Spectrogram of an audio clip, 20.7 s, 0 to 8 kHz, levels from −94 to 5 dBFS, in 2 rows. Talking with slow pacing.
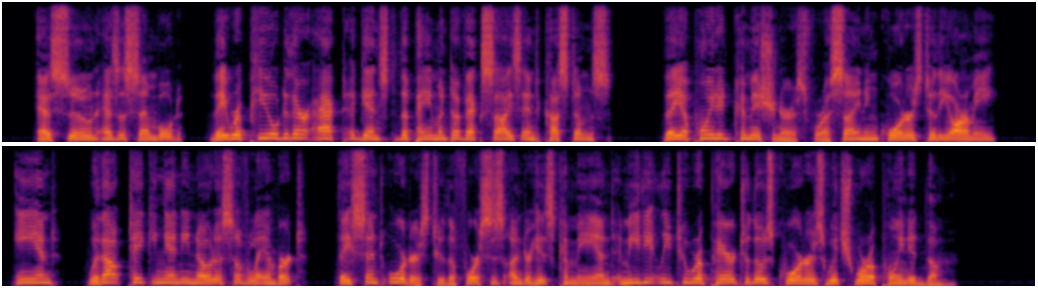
No: average, 145 wpm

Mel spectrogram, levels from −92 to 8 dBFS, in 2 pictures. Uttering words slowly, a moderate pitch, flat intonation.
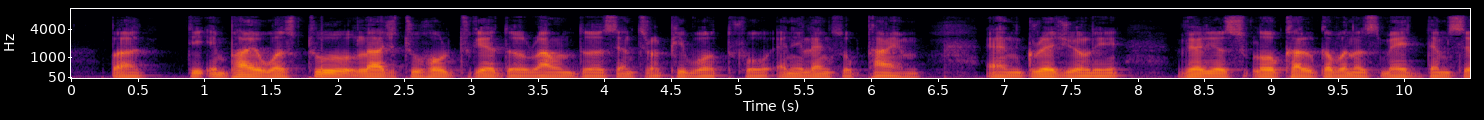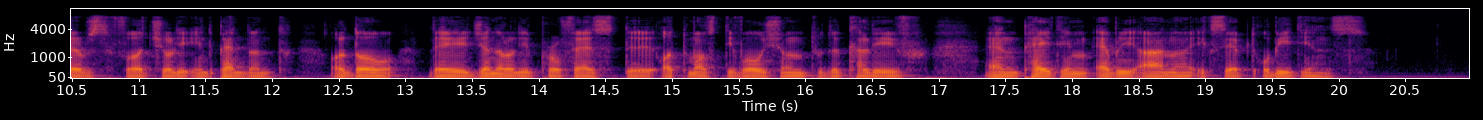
No: slow, 125 wpm; very low, 75 Hz; narrow, 2.3 semitones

